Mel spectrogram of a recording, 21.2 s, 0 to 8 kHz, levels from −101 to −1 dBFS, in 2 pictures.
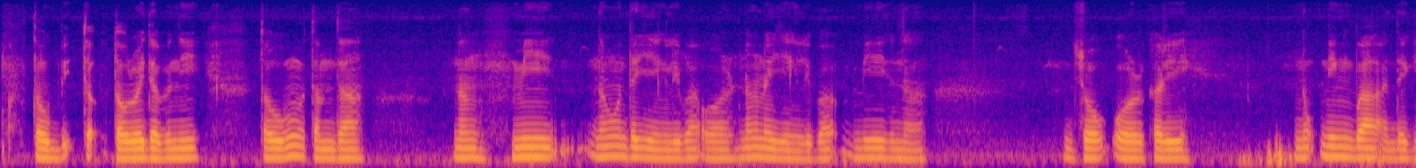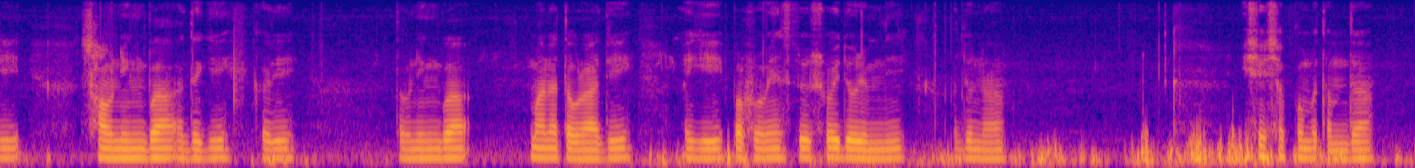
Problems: background sounds at intervals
